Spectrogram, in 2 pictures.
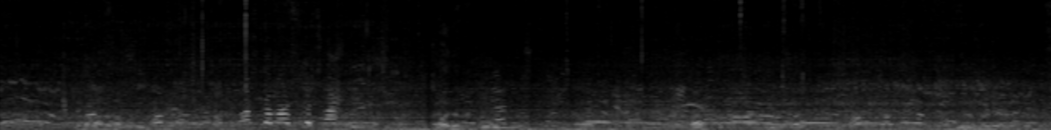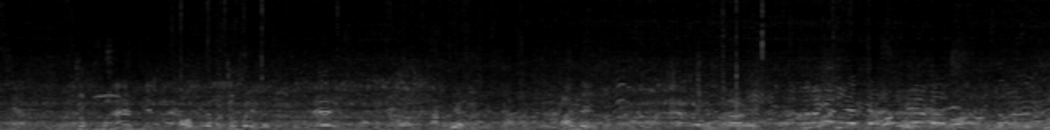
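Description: Many men talk and call out at once outdoors.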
